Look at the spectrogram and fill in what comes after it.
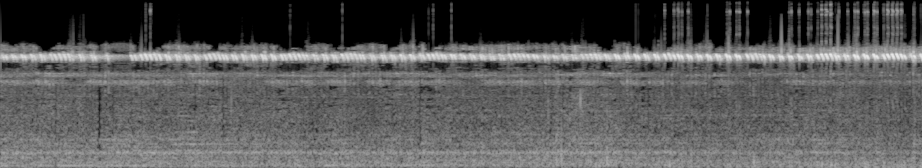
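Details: Cricket chirping prepared as clear training audio for white-rumped shamas; a brief dip near the start, then a long, unbroken, piercing pulsed trill at a single high pitch.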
